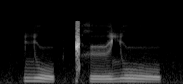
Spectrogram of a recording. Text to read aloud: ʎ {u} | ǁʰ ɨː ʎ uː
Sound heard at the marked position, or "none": u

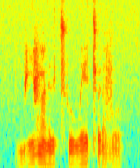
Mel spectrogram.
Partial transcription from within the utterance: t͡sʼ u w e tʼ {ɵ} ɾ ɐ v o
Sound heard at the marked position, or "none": ɵ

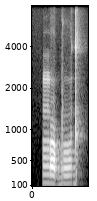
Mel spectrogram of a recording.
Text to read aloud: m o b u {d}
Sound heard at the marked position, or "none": d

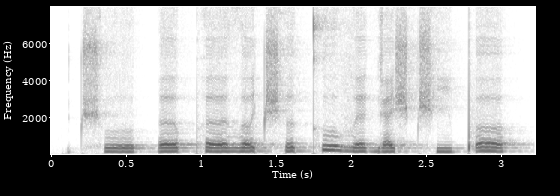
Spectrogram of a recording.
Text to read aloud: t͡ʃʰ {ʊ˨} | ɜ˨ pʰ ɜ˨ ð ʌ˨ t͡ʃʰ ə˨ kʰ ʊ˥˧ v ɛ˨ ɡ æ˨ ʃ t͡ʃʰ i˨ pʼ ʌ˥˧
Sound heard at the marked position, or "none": ʊ˨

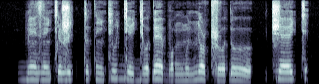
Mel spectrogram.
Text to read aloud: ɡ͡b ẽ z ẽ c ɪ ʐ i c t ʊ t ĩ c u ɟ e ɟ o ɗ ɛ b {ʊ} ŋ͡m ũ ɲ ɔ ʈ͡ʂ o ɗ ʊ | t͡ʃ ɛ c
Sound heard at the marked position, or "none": ɔ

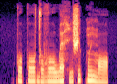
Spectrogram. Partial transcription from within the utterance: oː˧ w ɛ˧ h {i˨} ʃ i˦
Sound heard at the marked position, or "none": i˨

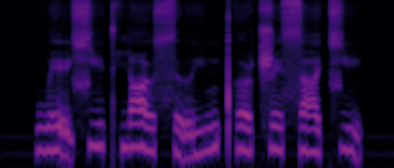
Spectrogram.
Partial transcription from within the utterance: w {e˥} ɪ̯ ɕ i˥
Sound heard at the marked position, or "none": ḛ˨˩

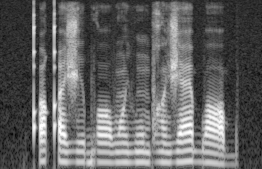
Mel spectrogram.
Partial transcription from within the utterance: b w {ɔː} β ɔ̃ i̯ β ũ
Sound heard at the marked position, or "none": ɔː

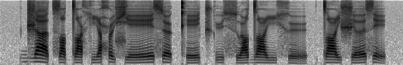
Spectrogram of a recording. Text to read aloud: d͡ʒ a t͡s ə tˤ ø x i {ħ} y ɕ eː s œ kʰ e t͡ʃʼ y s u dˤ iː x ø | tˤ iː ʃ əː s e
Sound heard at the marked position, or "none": ħ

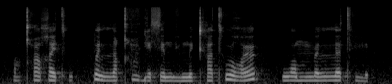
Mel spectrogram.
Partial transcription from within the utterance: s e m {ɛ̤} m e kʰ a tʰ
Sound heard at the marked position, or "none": e̤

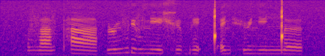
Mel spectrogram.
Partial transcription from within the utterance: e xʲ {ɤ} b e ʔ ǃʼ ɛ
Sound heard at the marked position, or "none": ɤ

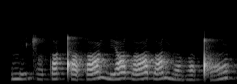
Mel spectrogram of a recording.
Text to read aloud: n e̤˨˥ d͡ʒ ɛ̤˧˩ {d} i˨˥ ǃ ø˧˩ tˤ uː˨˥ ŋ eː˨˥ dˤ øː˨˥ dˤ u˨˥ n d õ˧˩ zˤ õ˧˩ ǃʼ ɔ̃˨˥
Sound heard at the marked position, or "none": tˤ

